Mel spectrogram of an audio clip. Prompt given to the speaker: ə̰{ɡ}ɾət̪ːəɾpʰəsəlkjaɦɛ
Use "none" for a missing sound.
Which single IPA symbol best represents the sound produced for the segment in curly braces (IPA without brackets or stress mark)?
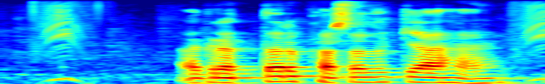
ɡ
